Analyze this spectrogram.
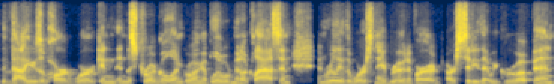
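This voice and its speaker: A man with an American accent and a plain, everyday voice, fairly low in pitch, fairly quick in pace, at very even loudness. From Houston, Texas. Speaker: entrepreneur and business mentor. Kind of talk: interview conversation.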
